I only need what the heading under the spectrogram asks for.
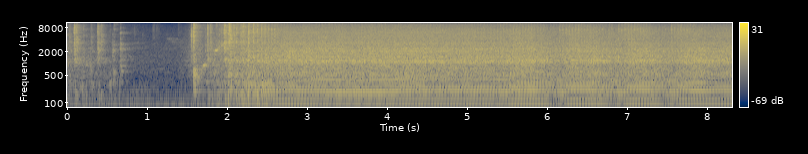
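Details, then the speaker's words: Yard-sale Honda mower on full throttle with choke, warming up after carburettor cleaning and reassembly; catches after a short pull, then speed rises and falls in a steady hunting rhythm; surging, owner suspects a clogged idle circuit. "we'll see if we can get rid of some of that uh oscillation but either that or that idle circuit is clogged and it's doing exactly what I just said as earlier with uh that getting that surging in there"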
